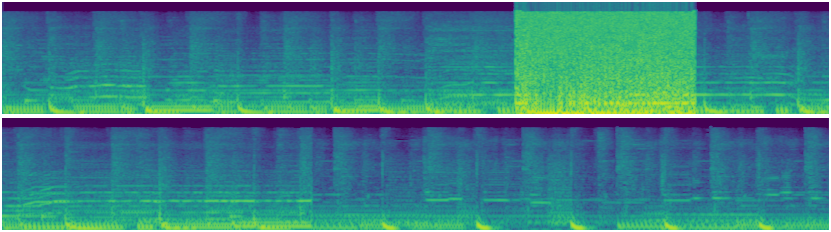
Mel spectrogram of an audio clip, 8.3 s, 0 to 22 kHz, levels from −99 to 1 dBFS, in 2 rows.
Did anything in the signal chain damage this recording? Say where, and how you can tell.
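Yes. From 2.57 to 3.46 s the sound collapses into loud noise with the original faintly buried inside, dragged to half speed and an octave low. That is a wrong sample width at the sample-format conversion stage: 16-bit integer data read as unsigned 8-bit.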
